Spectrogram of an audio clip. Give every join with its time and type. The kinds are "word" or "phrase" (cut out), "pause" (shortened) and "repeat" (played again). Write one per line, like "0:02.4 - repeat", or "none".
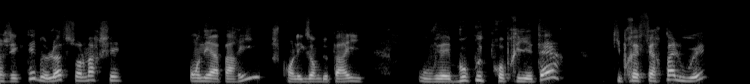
none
